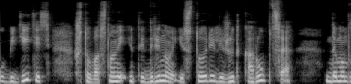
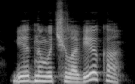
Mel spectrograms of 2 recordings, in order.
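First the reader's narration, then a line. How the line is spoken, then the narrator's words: Solemn declaration. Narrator (Russian): торжественно произнес Сэм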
